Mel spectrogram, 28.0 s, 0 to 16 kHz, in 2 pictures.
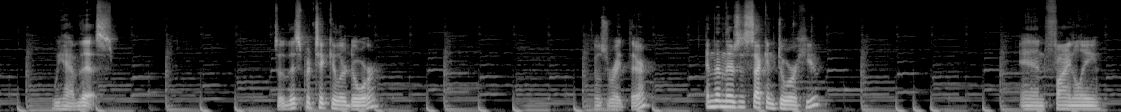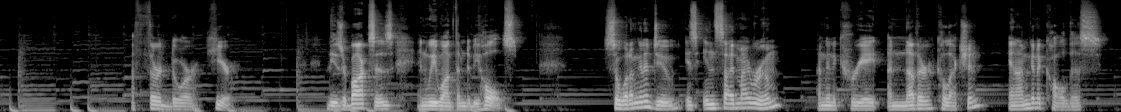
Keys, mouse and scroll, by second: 0.0 g, 0.0 click, 0.1-1.3 middle drag, 1.3 `, 2.2 g, 2.4 click, 2.5 `, 3.7-5.5 ctrl+drag, 4.2 g, 5.5 `, 5.9 middle drag, 6.2 g, 7.0 click, 7.3-9.8 middle drag, 9.8 click, 9.9 r, 10.5 ctrl+click, 10.6 g, 11.0 ctrl+click, 11.3 g, 12.3 click, 12.4 middle click, 12.6 shift+middle click, 13.3 shift+d, 15.0 click, 15.4-16.0 middle drag, 16.0 g, 17.3-17.7 drag, 17.7-23.4 shift+middle drag, 23.3-28.0 drag.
